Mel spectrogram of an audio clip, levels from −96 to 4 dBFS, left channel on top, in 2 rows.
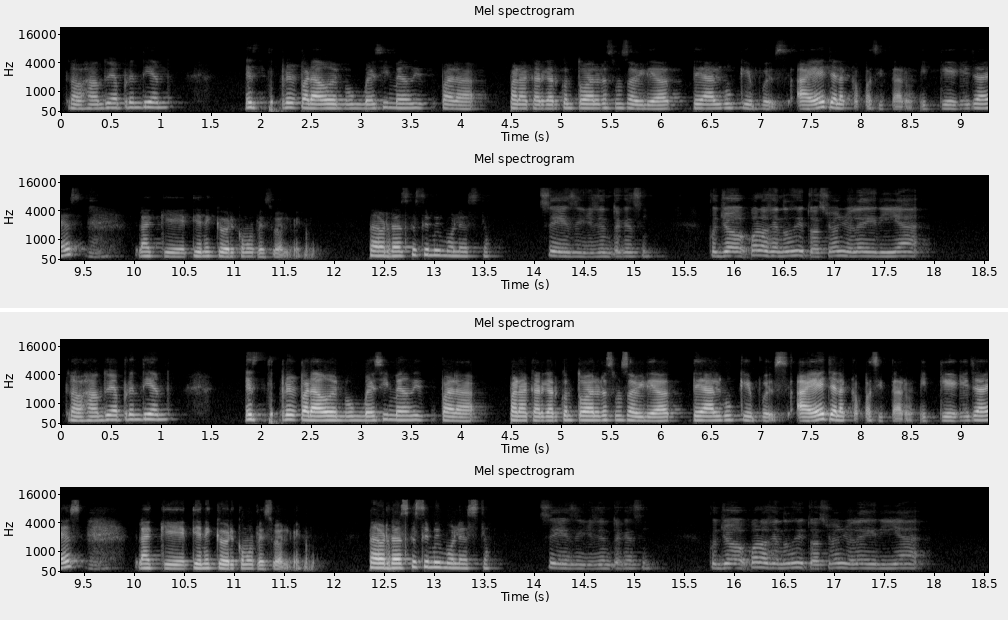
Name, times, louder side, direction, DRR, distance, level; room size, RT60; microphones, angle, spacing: voice 1, 0.1-1.1 1.8-4.1 4.5-8.5 8.8-9.7 10.0-11.7 12.4-13.4, right 5 dB, 55° right, 0.5 m, -26 dB
voice 2, 6.7-7.0 9.5-9.8 14.1-15.2 15.8-17.8, left 2 dB, 20° left, 1.2 m, -37 dB
25.5 x 8.7 x 2.6 m
head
